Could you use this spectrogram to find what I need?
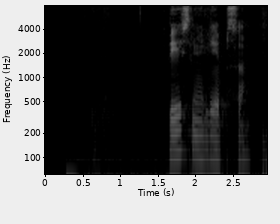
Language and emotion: Russian, neutral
